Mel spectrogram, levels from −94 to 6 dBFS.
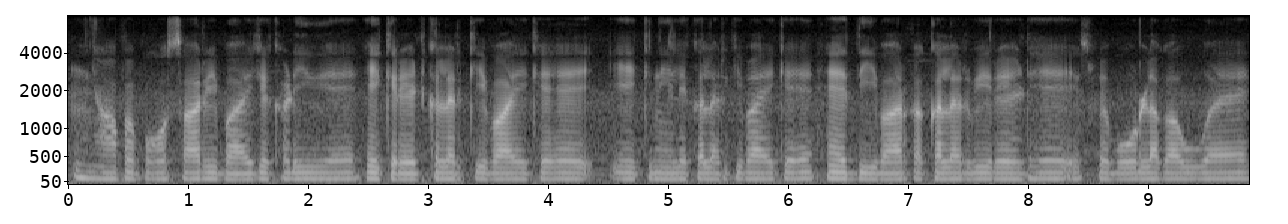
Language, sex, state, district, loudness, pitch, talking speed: Hindi, male, Jharkhand, Sahebganj, -28 LUFS, 105 Hz, 200 wpm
